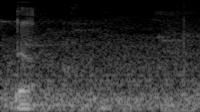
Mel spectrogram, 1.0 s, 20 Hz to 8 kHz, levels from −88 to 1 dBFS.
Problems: constant background noise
